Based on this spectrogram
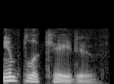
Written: implicative

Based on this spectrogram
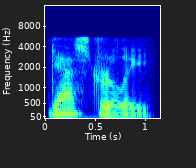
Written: gastrulae

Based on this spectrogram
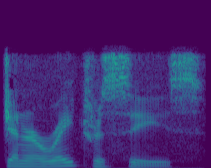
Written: generatrices

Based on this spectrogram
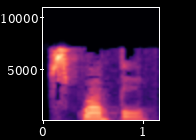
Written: scrumple

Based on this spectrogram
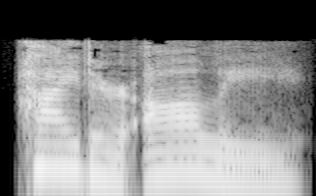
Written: hyder ali

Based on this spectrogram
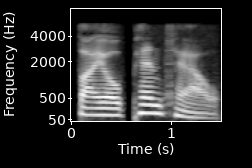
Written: thiopental

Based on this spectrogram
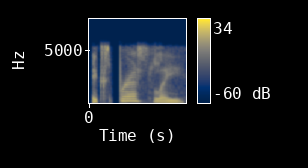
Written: expressly

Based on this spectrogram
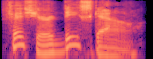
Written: Fischer-Dieskau

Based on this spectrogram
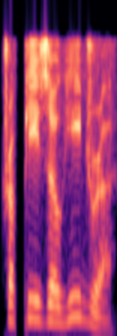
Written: trapezohedra

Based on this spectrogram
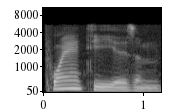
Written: pointillism

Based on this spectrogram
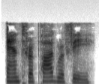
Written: anthropographic

